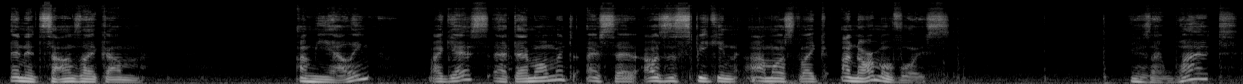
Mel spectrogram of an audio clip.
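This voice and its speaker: A man talking casually to the camera in a slightly raspy voice, rambling and restarting his sentences. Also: medium pitch, dark tone. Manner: rambling, halting, with frequent restarts and laughs. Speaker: vlogger. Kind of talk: casual personal monologue.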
